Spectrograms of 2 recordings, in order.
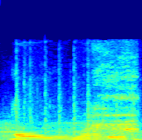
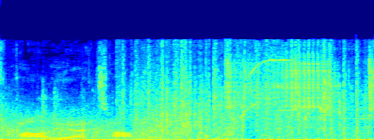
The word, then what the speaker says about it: polyatomic: The key part, polyomatic. Is that how you say it? It's polyatomic. Oh, polyatomic. Sorry.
